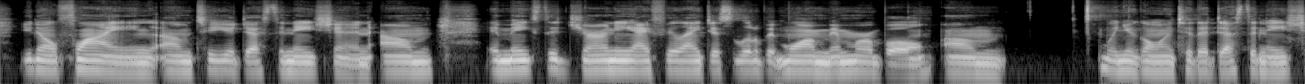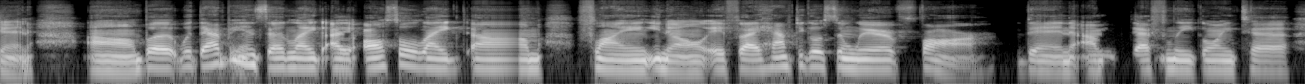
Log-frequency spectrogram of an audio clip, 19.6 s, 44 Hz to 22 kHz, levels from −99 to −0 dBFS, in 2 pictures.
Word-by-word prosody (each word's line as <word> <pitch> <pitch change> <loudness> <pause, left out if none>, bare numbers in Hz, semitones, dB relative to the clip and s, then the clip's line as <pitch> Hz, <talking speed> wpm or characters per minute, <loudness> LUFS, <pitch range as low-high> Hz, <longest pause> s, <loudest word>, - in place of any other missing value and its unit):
you 135 - -7
know, 125 -2 -1
flying, 115 -6 0
um, 120 -1 -3
to 130 - -2
your 125 -1 -3
destination, 115 -3 -1
um, 115 -1 -1 0.4
it 125 - -3
makes 130 +1 +1
the 140 -1 -4
journey 125 +1 +1
I 125 0 +3
feel, 125 0 -6
like, 120 0 -1
just 120 -1 +1
a - - -10
little 120 0 -5
bit - - -6
more 120 0 0
memorable, 110 -3 -1
um, 105 -3 -3 0.7
when 125 -4 -3
you're 120 -2 -2
going 115 -1 -3
to 125 - +1
the 120 0 -2
destination, 110 -1 -1 0.4
um, 120 -1 +3
but 145 -1 +4
with 165 +1 -6
that 185 +6 +4
being 265 -8 +2
said, 150 -2 +2
like, 150 -1 +4
I 140 -2 +5
also 160 +6 +4
liked, 145 -4 +2
um, 135 0 +1 0.3
flying, 130 -3 +2
you 145 - +4
know, 115 -3 +2
if 135 +1 0
I 135 -2 +6
have 160 +4 +1
to 185 - -5
go 160 0 +1
somewhere 140 -4 +2
far, 135 0 -2 0.3
then 115 -2 -2
I'm 125 0 -1 0.2
definitely 130 -1 0
going 125 -1 -3
to, 120 -3 -2
125 Hz, 165 wpm, -24 LUFS, 115-135 Hz, 0.7 s, I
